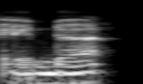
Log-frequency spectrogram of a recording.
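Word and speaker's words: 枝: Oke guys kita lanjut ke nomor 3 Koen no Kino Eda, ini bacanya Eda ya, Eda artinya ranting.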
